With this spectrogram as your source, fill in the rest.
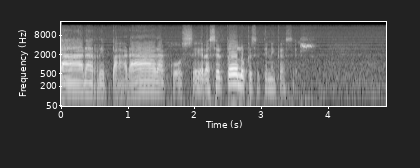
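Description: A middle-aged woman speaks softly and calmly, close to the microphone.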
